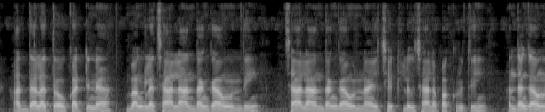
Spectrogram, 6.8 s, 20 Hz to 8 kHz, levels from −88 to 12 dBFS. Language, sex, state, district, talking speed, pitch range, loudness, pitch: Telugu, male, Andhra Pradesh, Chittoor, 130 wpm, 120-125 Hz, -21 LUFS, 120 Hz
